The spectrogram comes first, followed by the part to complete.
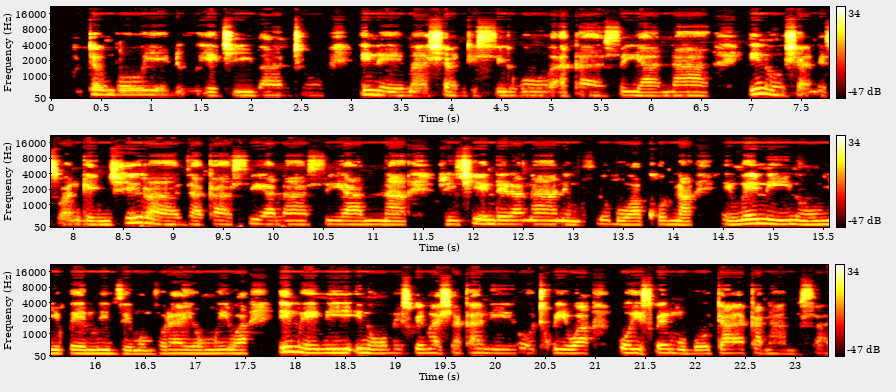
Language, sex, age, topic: Ndau, male, 18-24, health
